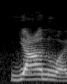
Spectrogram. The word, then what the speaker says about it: Januar: Similarly, J is pronounced as year. So, Yanuir, it's not January, it's Yanuir.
